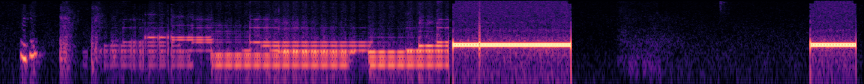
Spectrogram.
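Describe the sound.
Telephone line tones while a call is transferred: shifting tonal sounds that step around in pitch give way to a loud, steady, long tone, then silence, then the same steady tone returns.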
